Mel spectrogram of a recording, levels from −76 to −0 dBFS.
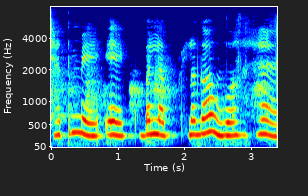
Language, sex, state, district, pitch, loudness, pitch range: Hindi, female, Uttar Pradesh, Saharanpur, 285 Hz, -13 LUFS, 275-305 Hz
